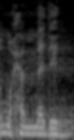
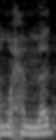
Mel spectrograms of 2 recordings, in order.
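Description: First: محمد said Muhammadin, with a clear final -in; genitive ending. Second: Said in the usual way. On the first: Shown as a demonstration. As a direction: sound the kasra tanwin at the end of محمد. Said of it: "وتجعل على آخرها كسرة". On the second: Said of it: "في آخرها كسرة".

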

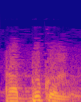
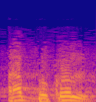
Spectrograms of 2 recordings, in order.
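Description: First: ربكم as one word, push on the doubled ب; joined ربكم, light كم; correct recitation. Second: ربكم with كم pushed; split-sounding كم in ربكم; wrong stress. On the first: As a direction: stress ربُّ in ربكم. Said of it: "قل". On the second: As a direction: punch the ending of ربكم. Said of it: "ولا تقل". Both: Shown as a demonstration.

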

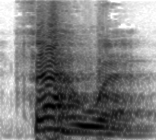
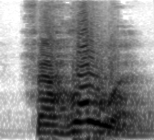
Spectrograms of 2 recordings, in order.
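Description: First: فهو read with the ha voiced in full as fahuwa; فهو pronounced fahuwa, full vowel on the ha. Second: فهو read with a silent ha as fahwa; فهو pronounced fahwa with sukun on the ha. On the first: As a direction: say فهو as fa-hu-wa, the ha carrying a short u. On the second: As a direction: say فهو as fah-wa, no vowel on the ha. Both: Shown as a demonstration. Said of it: "بإسكان الهاء".

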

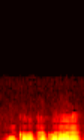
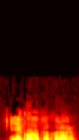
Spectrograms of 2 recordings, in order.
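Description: First: Said in the usual way. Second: Puzzled question. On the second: Acted. Natalia puzzled by mention of the prosecutor. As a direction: ask якого sharply, puzzled.

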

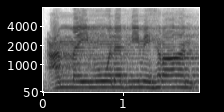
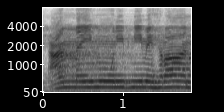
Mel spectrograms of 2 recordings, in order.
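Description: First: ميمون ending in "a", maymuna; corrected fatha ending. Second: ميمون ending in "i", maymuni; kasra ending. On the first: (ميمون بفتح النون) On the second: (ميمون بكسر النون) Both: Real, not acted. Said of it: "ميمونة".

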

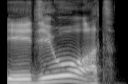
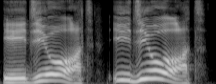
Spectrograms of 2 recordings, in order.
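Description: First: High, loud yell of rage. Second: Climbing, ever higher screams of rage; yelling. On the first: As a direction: bellow the insult furiously. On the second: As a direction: shriek it louder each time. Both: A narrator's reading. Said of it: "заорал Драко".

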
